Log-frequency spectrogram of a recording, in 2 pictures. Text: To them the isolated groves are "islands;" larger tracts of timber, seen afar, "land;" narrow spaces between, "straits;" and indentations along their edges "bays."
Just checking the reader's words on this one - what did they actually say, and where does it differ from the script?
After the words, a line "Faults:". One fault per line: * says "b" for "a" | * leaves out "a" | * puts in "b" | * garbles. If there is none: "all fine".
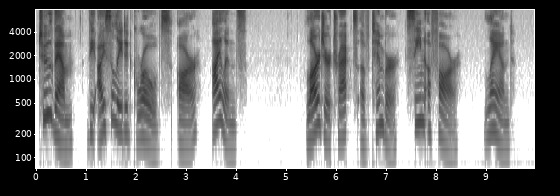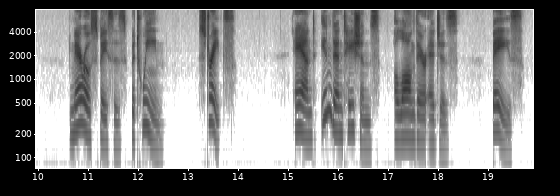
To them the isolated groves are "islands;" larger tracts of timber, seen afar, "land;" narrow spaces between, "straits;" and indentations along their edges "bays."
Faults:
all fine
